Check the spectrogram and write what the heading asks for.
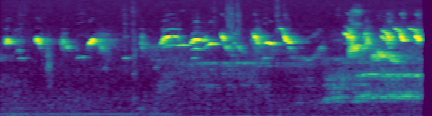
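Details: Caged Chinese hwamei in Hanoi, Vietnam, singing quick whistled notes that speed into a dense, bubbling flourish, with a lower, richer phrase underneath before the sound cuts off abruptly.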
